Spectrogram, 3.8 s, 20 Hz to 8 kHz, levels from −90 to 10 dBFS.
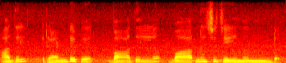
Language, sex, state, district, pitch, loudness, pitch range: Malayalam, female, Kerala, Kollam, 190 Hz, -17 LUFS, 180-220 Hz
